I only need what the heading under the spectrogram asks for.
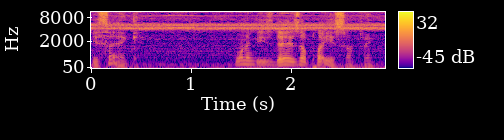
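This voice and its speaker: An actor playing a confident young castle guard in an audio drama, talking in a teasing way. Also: male voice, fairly high pitch, big pitch swings, a little fast, gravelly, noisy background. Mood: easygoing.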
